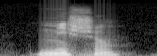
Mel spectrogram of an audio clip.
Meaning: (adjective) 1. bad, mediocre 2. mean, unkind; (noun) 1. jerk (cruel person) 2. baddie, bad guy, villain
- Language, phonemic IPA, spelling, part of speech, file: French, /me.ʃɑ̃/, méchant, adjective / noun, Fr-méchant.ogg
